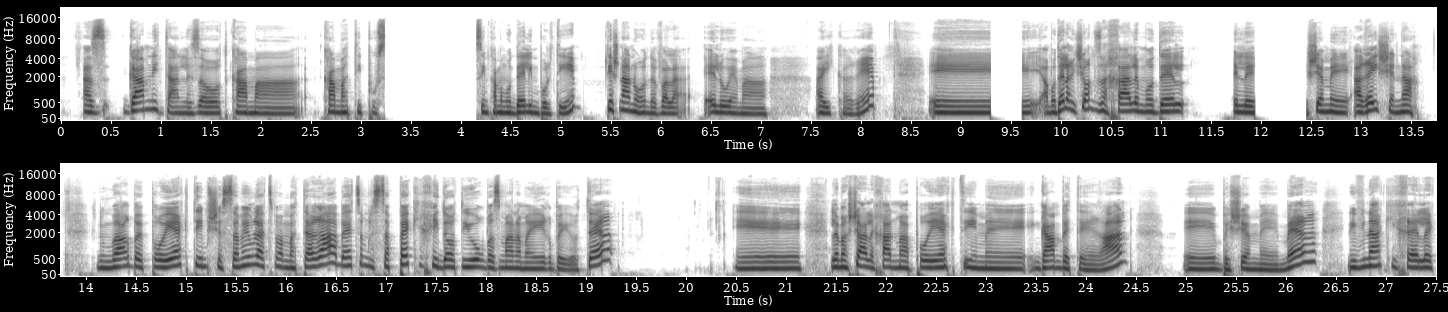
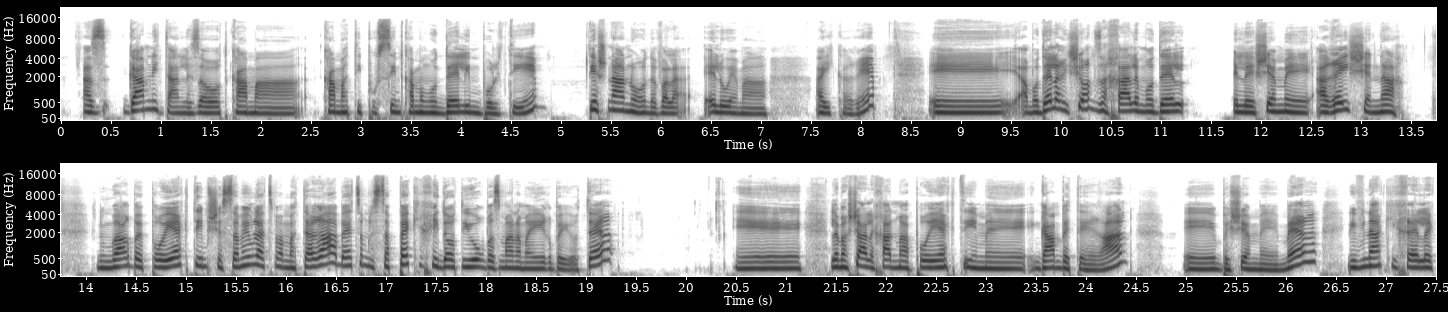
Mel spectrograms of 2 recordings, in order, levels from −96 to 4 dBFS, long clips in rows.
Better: second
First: audio freezing; at 3 s for 1 s, at 9.5 s and at 12 s for 0.5 s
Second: none

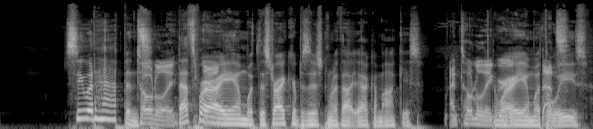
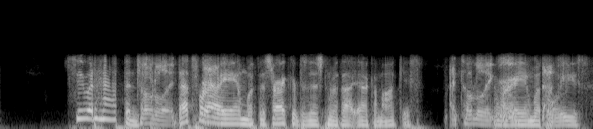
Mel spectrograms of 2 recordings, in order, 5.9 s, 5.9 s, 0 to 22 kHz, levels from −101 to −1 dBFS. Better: first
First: none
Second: garbled, watery; badly; nothing above 4 kHz

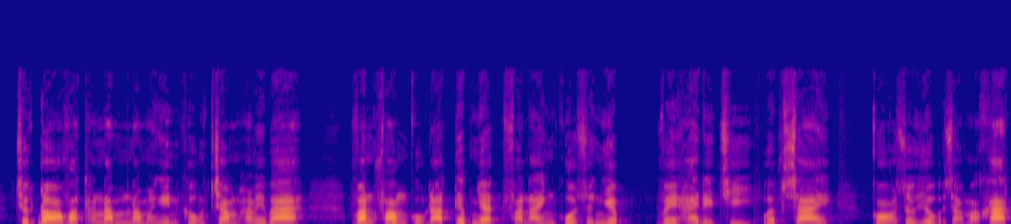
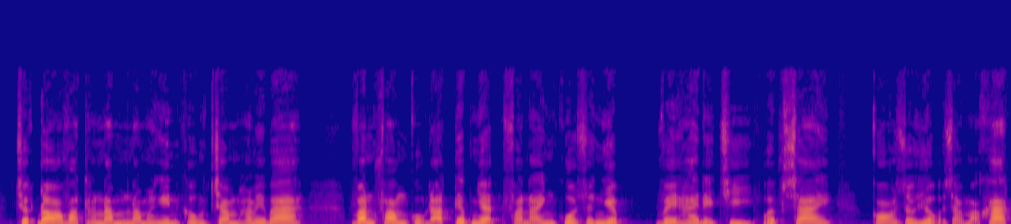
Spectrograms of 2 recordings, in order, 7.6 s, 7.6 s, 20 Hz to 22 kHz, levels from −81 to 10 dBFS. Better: second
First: thin; very; fading below 700 Hz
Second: none

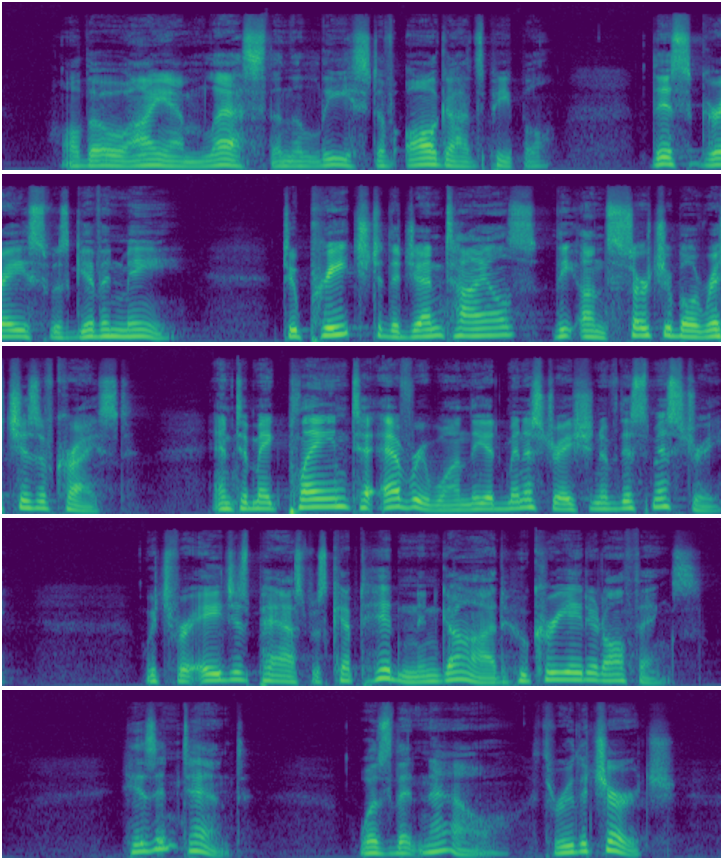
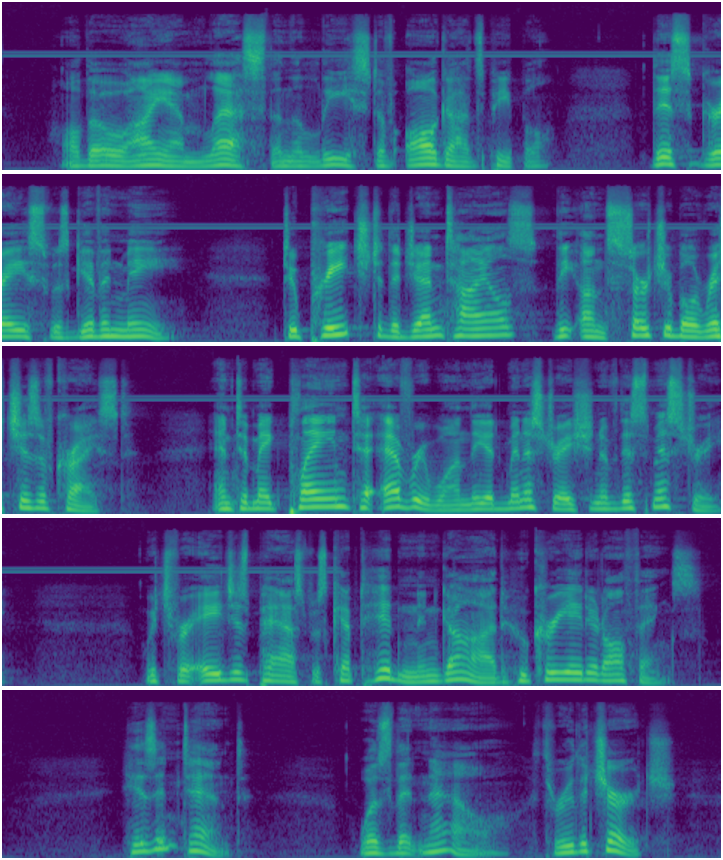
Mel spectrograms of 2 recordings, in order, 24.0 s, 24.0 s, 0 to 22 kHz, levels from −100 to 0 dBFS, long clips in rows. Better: first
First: none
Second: high-pitched whine; faint; until 17 s; 6 kHz, 25 dB below the speech

